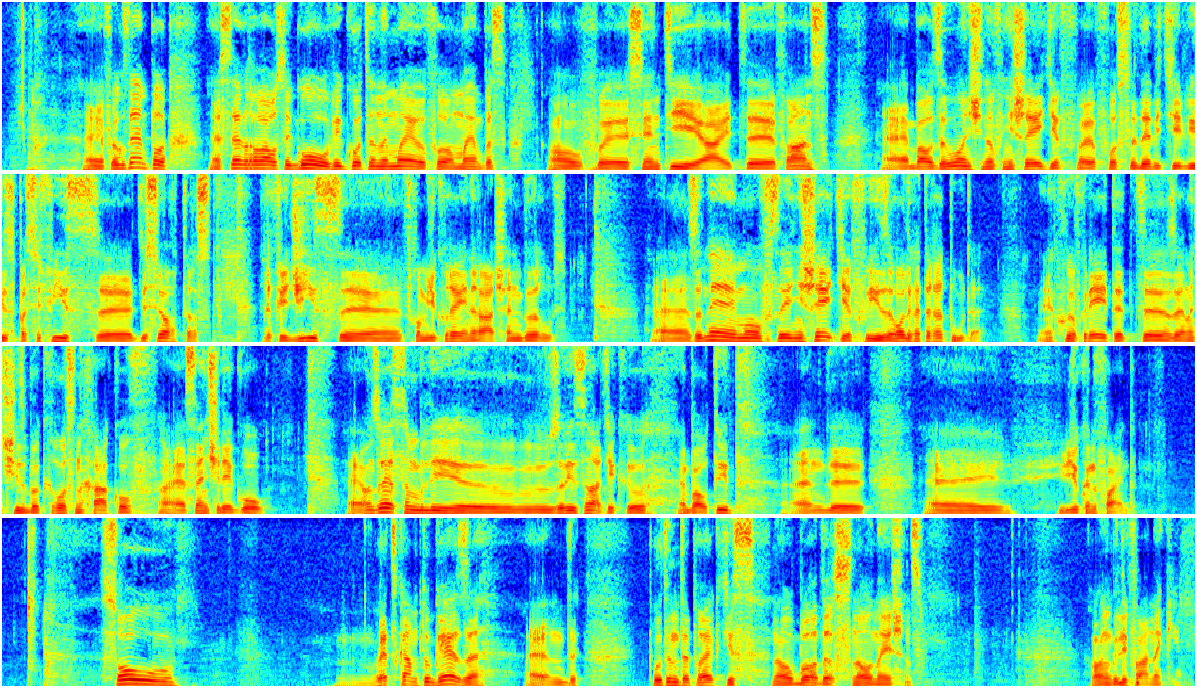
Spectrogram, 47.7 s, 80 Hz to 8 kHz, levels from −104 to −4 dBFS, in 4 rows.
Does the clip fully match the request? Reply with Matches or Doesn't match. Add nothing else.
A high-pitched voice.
Doesn't match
